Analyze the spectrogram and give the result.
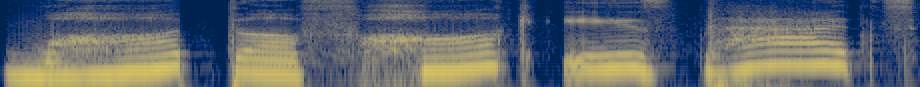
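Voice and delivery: play-acted, very slow, trembling, quavering rise in pitch. Retelling what he said when he stopped mid-word, voice trembling and getting louder. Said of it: "His voice kind of trembled and got louder".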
